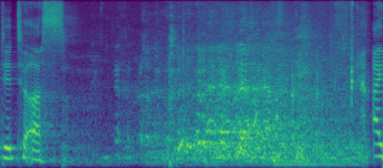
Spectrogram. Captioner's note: laughter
